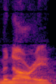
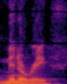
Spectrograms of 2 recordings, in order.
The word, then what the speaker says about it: Minari: ask you about minari which has been incorrectly pronounced minari many of us thought it was that case but i saw the director liaison chunks he pronounced minari you would message me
